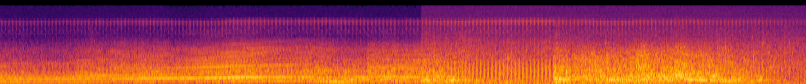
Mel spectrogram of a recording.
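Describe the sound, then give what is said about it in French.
A car engine hums, its pitch rising and falling as it slows and revs, with a steady droning tone and no voices, as the car stops in front of a company's entrance, a large gate. “La voiture s'est arrêtée devant l'entrée qui est un grand portail de l'entreprise.”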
